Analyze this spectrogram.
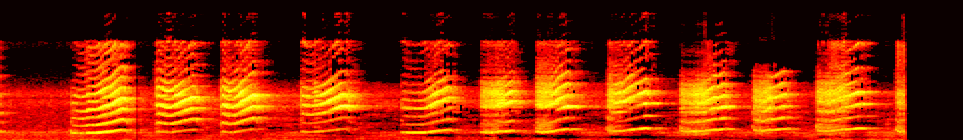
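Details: Wild butcherbird chick in Australia screaming for food while parents feed it: a quick series of about eleven harsh, rising, strongly harmonic squeals, each under half a second, repeated roughly twice per second, ending abruptly.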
